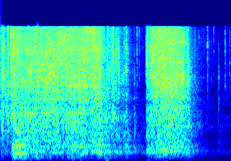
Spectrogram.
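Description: Packaging of frozen hamburgers being handled, crinkling and rustling for over a second, then a second shorter burst of crinkling.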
